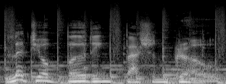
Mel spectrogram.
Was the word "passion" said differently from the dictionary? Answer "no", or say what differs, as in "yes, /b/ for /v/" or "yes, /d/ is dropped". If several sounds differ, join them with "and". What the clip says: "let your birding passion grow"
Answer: yes, /f/ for /p/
